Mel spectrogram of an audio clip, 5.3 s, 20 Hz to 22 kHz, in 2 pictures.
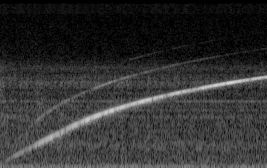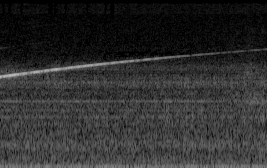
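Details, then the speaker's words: Crosley 12B tube radio with tone control at full, deliberately detuned: a clean test tone sweeps upward and stays clear into high treble, so the speaker can reproduce highs and the IF alignment is causing strong treble roll-off. "so what that's telling me is that the radio and the speaker has the ability to produce very high tones but the radio itself isn't allowing that to happen because of the way it's aligned in tune"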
